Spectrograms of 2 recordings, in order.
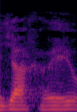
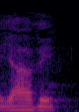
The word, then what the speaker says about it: Jahwe: Die Gelehrten sind sich nicht einig, aber die meisten scheinen sich doch einigermaßen geeinigt zu haben über diese Aussprache Jahwe oder Jahwe.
